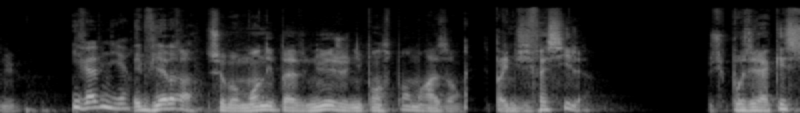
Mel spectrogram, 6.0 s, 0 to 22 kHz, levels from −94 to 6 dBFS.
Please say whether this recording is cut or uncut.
cut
